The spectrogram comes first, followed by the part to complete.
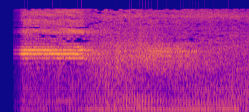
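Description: Motor scooter engine running steadily as it rides past, with a high steady tone over it for about the first second.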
